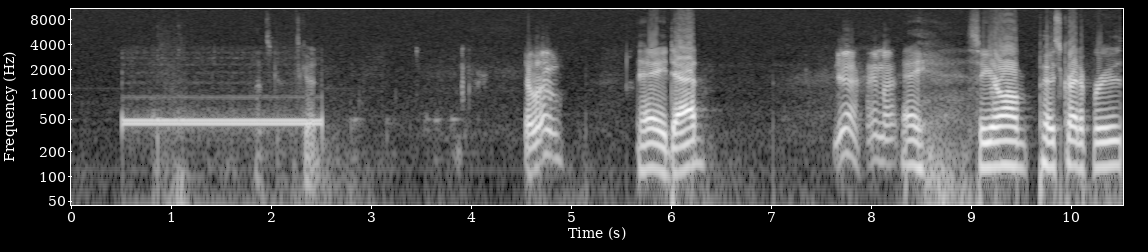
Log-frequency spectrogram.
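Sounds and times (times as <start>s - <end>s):
phone dialing out with a steady electronic tone: 0.6s - 2.6s
speech: 4.6s - 5.0s, 5.7s - 6.4s, 7.7s - 10.5s.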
